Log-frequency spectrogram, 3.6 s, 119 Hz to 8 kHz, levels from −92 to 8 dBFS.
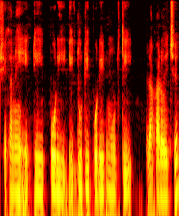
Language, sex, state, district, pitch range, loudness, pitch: Bengali, male, West Bengal, Jhargram, 90-95 Hz, -21 LUFS, 95 Hz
